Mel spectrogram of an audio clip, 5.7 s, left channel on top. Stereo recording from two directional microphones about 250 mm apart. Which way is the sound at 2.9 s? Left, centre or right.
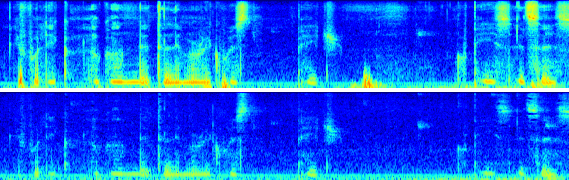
Left.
